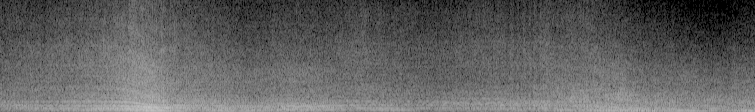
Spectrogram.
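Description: A race car roars past close by, its engine pitch dropping as it goes.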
